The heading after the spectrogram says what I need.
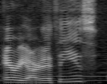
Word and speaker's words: Ariarthes: We're going to go with Ariarthes. I keep wanting to drop this A, but that's not how it's spelled.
